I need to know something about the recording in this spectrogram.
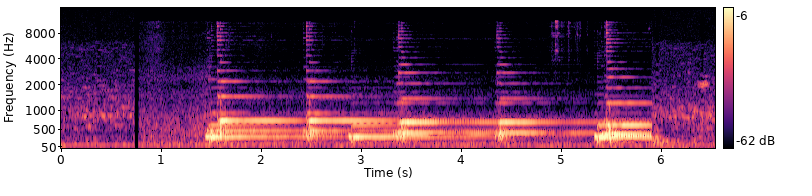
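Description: Quiet background music: a slow melody of single plucked-string notes, each ringing on until the next, starting about one and a half seconds in after near silence.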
